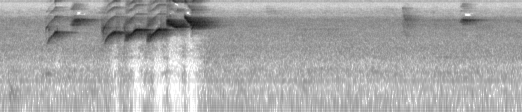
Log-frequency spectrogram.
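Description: A double-collared seedeater sings a quick burst of high, bright whistled notes for about a second and a half, then two faint notes, over a steady low hum.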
